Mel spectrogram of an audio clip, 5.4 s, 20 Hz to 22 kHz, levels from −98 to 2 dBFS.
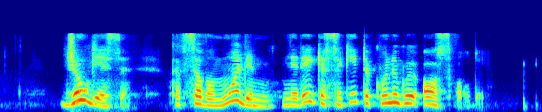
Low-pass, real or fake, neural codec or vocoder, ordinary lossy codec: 7.2 kHz; fake; codec, 16 kHz, 2 kbps, X-Codec, HuBERT features, trained on balanced general audio; AAC, 32 kbps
